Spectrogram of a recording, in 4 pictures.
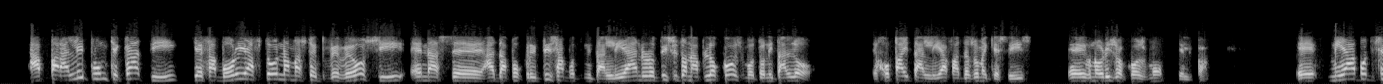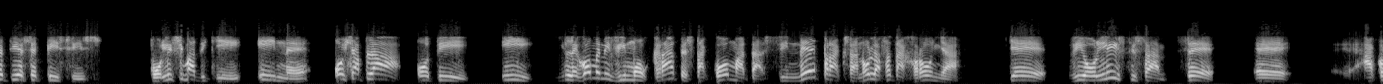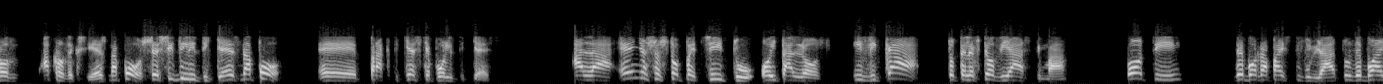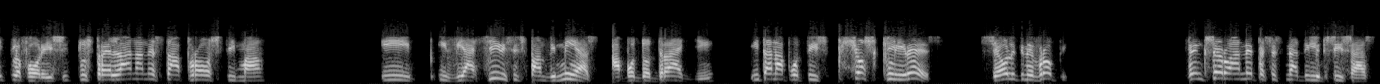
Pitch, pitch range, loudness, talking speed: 215 Hz, 185-250 Hz, -16 LUFS, 135 wpm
